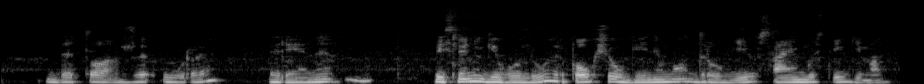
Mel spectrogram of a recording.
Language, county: Lithuanian, Šiauliai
